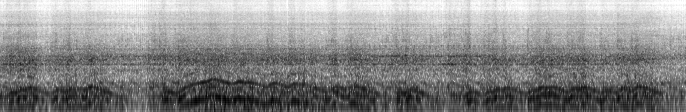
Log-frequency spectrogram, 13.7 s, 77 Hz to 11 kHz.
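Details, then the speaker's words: Mitsubishi Kuda diesel after injector nozzle replacement, engine still cold (68° on gauge): steady, even low clatter with hum rising and falling as the pedal moves. Smooth, not harsh, normal idle. "kalau suaranya sih saya inginnya itu tadi seperti mobil 30 tapi ternyata terlalu kasar akhirnya kita cari ini yang kita dapat suaranya halus enggak terlalu kasar atau kering"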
